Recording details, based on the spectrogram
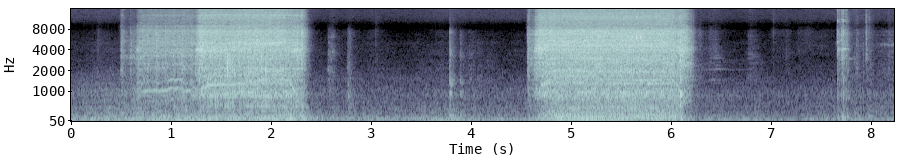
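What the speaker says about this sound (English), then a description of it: "That's drilled some pilot holes roughly in the right place" A power drill drilling pilot holes in a Les Paul guitar build whirs in two long bursts of about a second each, separated by quiet with small clicks and handling noises, and a short final spurt.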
